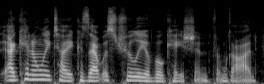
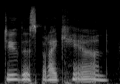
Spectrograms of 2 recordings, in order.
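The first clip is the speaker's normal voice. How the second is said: tearful thanks; 4 semitones higher, 8 dB quieter than usual. Retold or imitated. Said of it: "And I cried and cried".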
